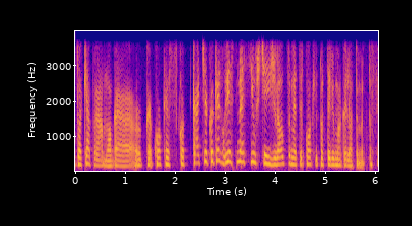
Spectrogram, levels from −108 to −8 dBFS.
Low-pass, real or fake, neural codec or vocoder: 3.6 kHz; fake; codec, 24 kHz, 3 kbps, HILCodec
